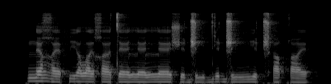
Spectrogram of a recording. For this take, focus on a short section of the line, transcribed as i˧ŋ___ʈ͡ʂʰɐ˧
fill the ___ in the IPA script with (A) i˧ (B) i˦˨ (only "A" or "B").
B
